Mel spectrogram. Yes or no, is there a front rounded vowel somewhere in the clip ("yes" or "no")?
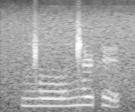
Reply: yes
